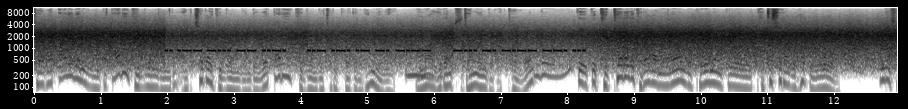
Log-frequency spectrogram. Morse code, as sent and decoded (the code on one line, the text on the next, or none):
.. .-- -... -- ..-. / ..- .-. .- -. -.-- / -... -. -.-- --. ...
IWBMF URANY BNYGS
